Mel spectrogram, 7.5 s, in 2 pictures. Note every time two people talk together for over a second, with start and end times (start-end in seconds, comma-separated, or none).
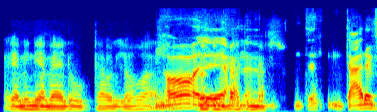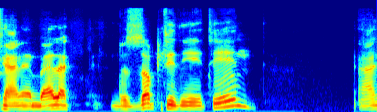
1.5-2.9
